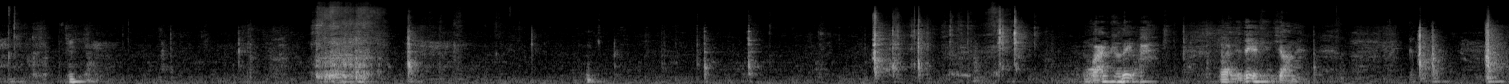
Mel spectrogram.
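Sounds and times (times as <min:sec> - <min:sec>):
person slurping noodles: 0:03.1 - 0:04.0.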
